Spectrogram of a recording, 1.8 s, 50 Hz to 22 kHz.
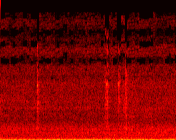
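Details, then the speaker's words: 1984 Ford Mustang GT350 Fox body, 20th anniversary: steady, even low V8 drone while cruising on a road drive, with no knocks, ticks or whine; engine runs good and sounds healthy. "But beautiful day out, really clean car, perfect day to go to the gym. Runs good, dude."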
